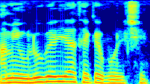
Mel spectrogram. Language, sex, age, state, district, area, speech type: Bengali, male, 18-30, West Bengal, Howrah, urban, spontaneous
